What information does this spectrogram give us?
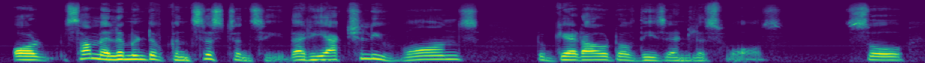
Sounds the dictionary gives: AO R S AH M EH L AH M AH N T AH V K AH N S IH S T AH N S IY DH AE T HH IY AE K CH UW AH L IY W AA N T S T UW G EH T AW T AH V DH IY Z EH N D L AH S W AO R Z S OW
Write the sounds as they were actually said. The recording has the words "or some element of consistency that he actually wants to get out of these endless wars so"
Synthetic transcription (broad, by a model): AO R S AH M EH L AH M AH N T AH V K AH N S IH S T AH N S IY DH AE T HH IY AE K CH UW AH L IY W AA N T S T UW G EH T AW T AH V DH IY Z EH N D L AH S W AO L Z S OW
